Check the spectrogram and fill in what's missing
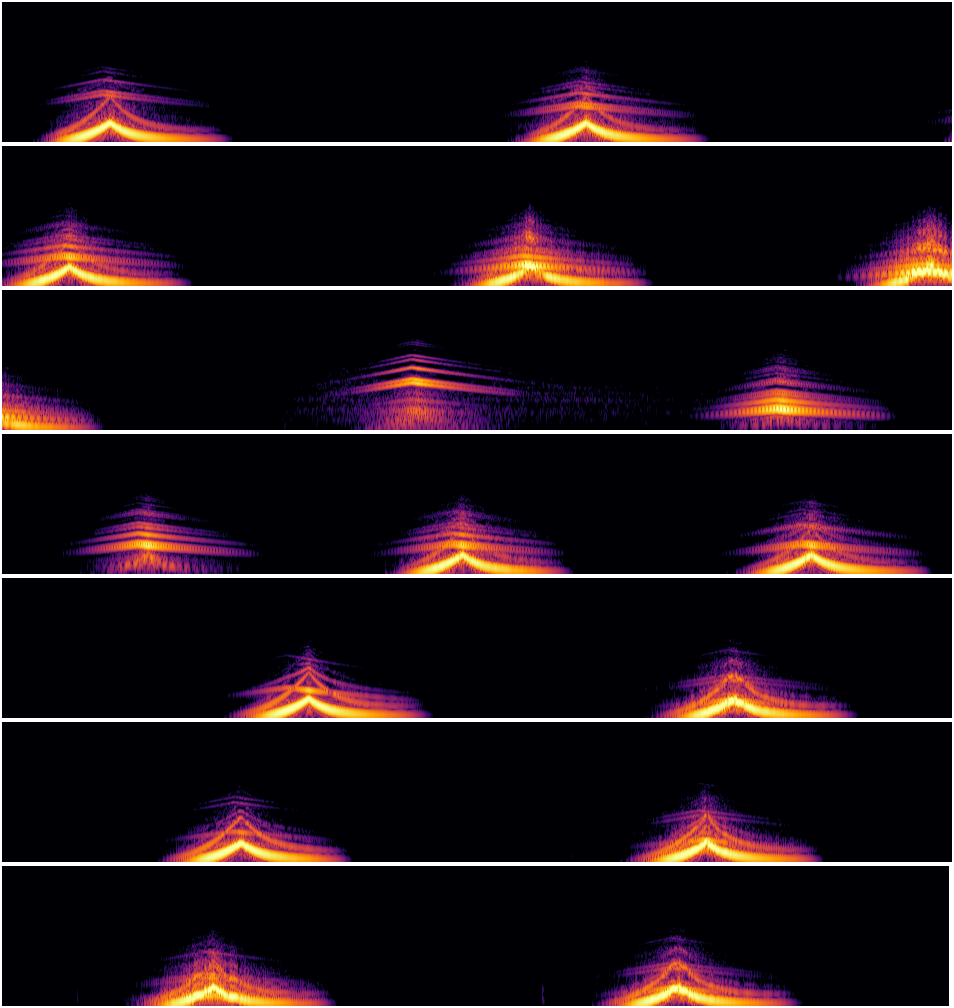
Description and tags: Warm analog swipes
Synth-generated warm tones that sound like swipes.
